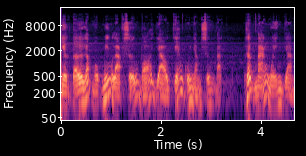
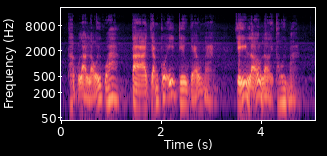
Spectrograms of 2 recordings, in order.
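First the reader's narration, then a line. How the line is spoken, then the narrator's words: Smiling, apologetic. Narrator (Vietnamese): Nhậm Xưng Bạch nuốt vội miếng thịt ở trong miệng, chàng mỉm cười nói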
